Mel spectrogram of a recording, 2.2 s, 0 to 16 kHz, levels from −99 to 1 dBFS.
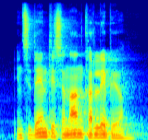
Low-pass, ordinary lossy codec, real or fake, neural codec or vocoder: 14.4 kHz; none; real; none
